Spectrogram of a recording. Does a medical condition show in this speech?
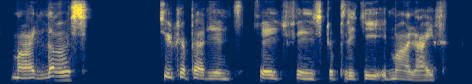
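Yes: cerebral palsy; speech impairment.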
